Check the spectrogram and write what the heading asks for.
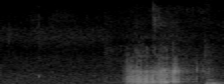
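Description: A single drawn-out fart noise, a comic sound effect, starting a little past halfway and lasting under a second.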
